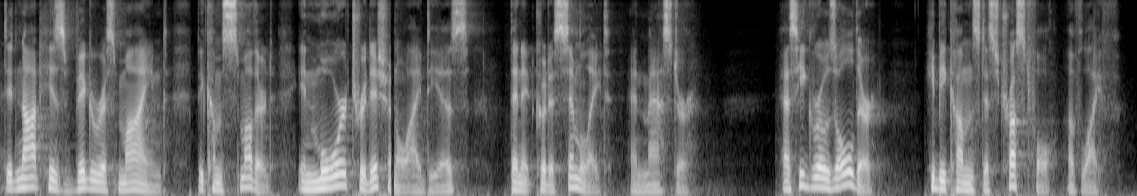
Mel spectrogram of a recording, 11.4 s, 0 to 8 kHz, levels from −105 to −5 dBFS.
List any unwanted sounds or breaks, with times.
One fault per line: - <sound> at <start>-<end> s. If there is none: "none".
- dropout at 3.9-3.9 s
